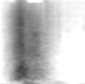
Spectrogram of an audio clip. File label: Medium Swish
